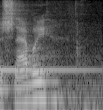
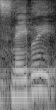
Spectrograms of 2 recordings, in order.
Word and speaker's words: Schnably: favor well it's fine all right um schnably I mispronounced it very close thank you my name is Snavely I'm a professor of law at the University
